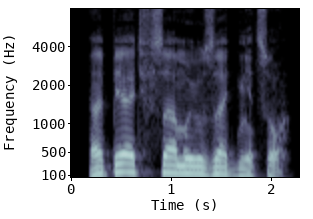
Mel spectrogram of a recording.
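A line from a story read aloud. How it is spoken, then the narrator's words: Grumbling. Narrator (Russian): проворчал купец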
